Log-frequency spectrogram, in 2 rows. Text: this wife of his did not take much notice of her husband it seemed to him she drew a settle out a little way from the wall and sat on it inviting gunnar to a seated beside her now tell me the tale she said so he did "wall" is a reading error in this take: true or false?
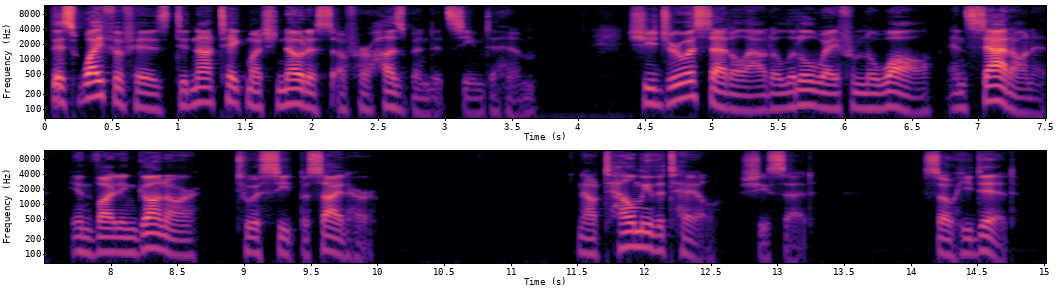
false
